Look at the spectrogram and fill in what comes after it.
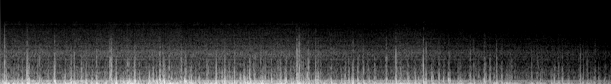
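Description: Rieju Marathon 125 Pro's single-cylinder four-stroke engine running steadily while the bike cruises, with the rush of riding on the microphone. It fades out near the end.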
